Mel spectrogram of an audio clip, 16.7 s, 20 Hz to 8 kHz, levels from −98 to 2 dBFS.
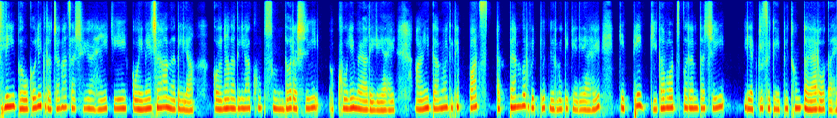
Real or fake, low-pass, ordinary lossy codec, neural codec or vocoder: fake; none; none; codec, 16 kHz, 1 kbps, FreqCodec, larger model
